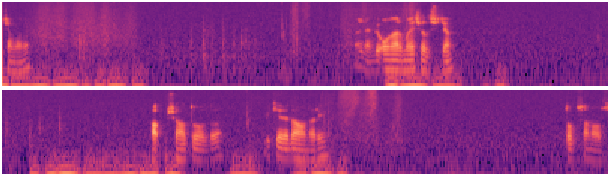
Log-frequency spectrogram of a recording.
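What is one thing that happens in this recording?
A young man talks animatedly into a close microphone.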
